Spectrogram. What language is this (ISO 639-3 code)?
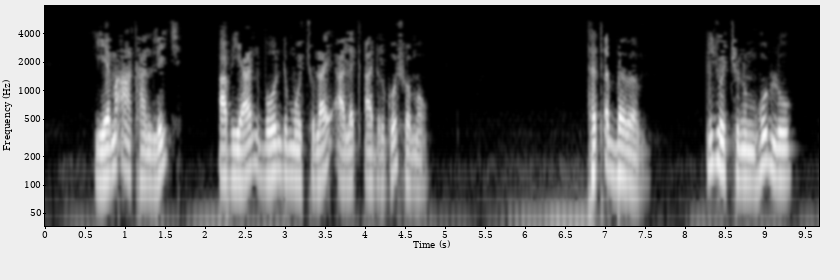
amh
